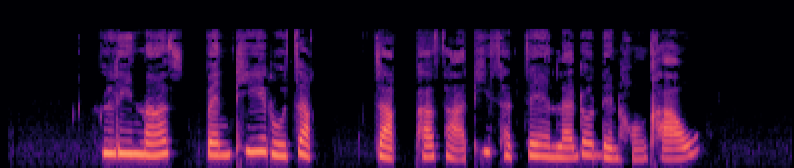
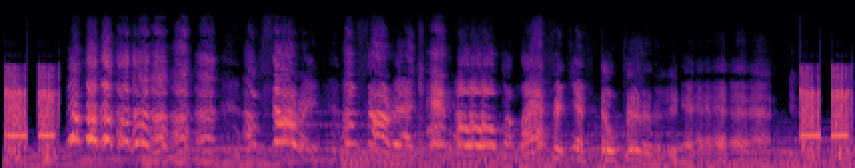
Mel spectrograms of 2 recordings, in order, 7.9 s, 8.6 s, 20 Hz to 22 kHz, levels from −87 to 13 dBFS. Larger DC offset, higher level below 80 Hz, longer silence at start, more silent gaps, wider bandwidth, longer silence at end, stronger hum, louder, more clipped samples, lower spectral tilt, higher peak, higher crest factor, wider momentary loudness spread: neither; second, -74 dBFS vs -48 dBFS; first, 1 s vs 0 s; neither; second, 11.5 kHz vs 15.5 kHz; first, 0.95 s vs 0 s; neither; first, -20 LUFS vs -25 LUFS; neither; about the same, -5 dB/octave vs -4 dB/octave; first, -2 dBFS vs -6 dBFS; about the same, 18 dB vs 20 dB; about the same, 11 LU vs 11 LU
